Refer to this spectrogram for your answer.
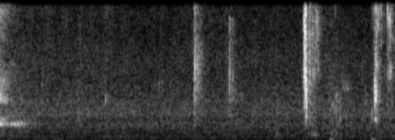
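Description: Someone sips rhum agricole: a few quiet, wet slurps and lip smacks spaced over a few seconds, against a faint low hum, with no talking.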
